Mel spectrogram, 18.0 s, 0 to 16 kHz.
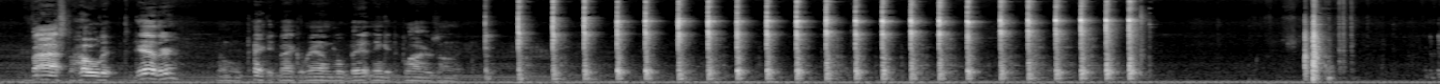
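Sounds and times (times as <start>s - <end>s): hammer tapping steel punch: 6.0s - 14.4s.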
